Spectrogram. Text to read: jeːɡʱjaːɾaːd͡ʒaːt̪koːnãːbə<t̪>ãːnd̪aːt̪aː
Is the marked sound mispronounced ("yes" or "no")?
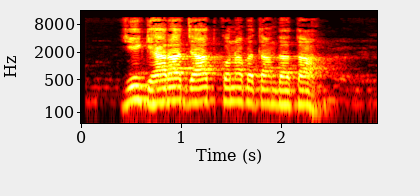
no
